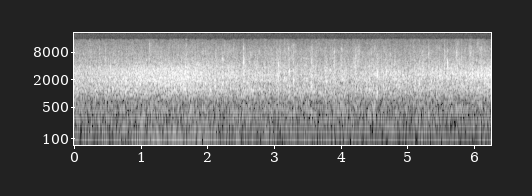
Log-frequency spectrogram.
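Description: Rain falling steadily, a faint even hiss with light scattered drop ticks.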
